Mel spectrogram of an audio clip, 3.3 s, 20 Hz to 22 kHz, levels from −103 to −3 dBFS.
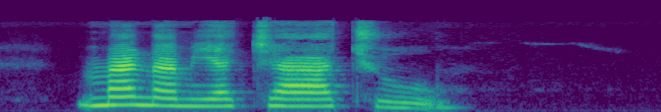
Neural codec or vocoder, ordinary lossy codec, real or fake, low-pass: none; Opus, 24 kbps; real; 9.9 kHz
